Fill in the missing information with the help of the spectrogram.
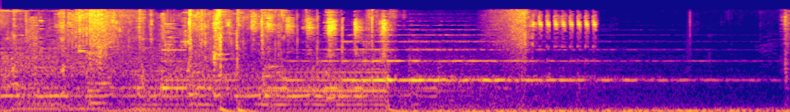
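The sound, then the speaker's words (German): A short produced jingle packed with sound effects: dense layered tones and low swooping sweeps up front, giving way to sustained ringing notes and a bright shimmering flourish, loud and without any talking. “Er hat noch keinen der Jingle gehört oder alle vergessen.”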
